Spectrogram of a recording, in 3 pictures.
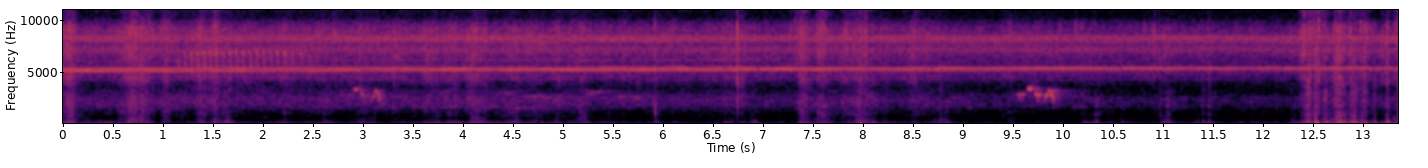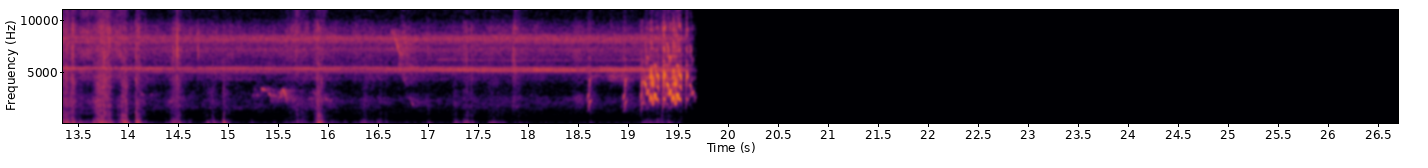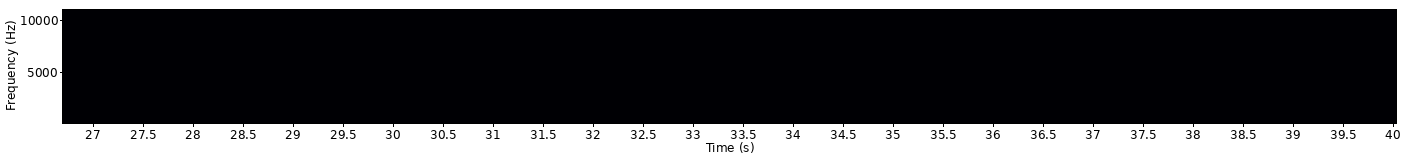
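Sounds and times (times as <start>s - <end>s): rustling: 0.0s - 18.0s
high-pitched insect drone: 0.0s - 19.7s
bird chirps: 2.8s - 5.8s, 9.5s - 10.2s, 15.2s - 16.0s, 18.5s - 19.7s.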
